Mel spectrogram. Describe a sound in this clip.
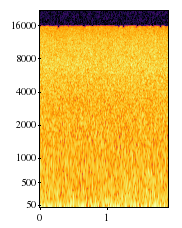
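Heavy rain patters steadily on a wooden deck.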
